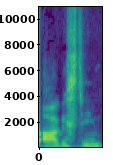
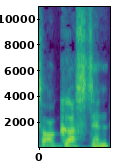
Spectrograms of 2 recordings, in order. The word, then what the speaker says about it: Augustine: You know, and he pronounces it the British way. I always thought it was Augustine, but he says Augustine, new temptation.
